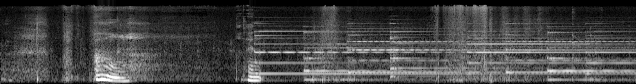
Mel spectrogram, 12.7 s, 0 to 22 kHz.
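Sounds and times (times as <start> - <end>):
clock ticking: 0.4 - 12.7
speech: 1.9 - 2.7, 5.0 - 5.4
clock's sustained ringing chime tones humming: 4.8 - 12.7.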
